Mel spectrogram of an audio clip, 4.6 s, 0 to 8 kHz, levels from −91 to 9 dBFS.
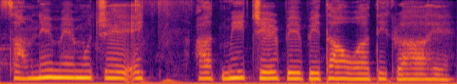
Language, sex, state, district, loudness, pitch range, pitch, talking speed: Hindi, female, Arunachal Pradesh, Papum Pare, -14 LUFS, 195-225 Hz, 215 Hz, 155 wpm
